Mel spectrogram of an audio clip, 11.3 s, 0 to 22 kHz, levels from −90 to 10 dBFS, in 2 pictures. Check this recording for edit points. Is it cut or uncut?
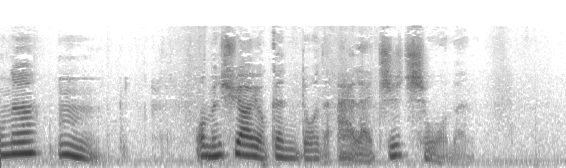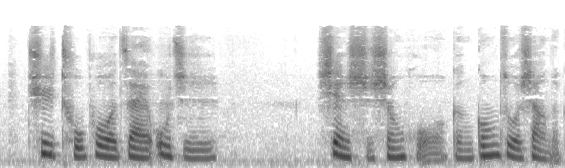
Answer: uncut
